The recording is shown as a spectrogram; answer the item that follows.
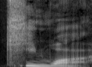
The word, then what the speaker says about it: quinoa: This morning, I'm going to talk about quinoa. I'm wondering if you've seen that word. It doesn't look like that. It's spelled Q-U-I-N-O-A, and it's pronounced quinoa, Q-U-I-N-O-A, quinoa.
